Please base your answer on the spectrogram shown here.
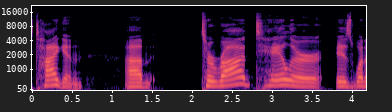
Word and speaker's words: Teigen: her mom confirmed yes that is how to pronounce our last name it's Tigan to Rod Taylor is one of many athletes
